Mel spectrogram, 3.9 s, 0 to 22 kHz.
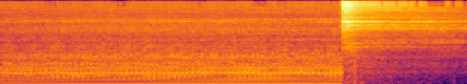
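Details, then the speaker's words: Unloader valve on a budget AEG 60 L silenced air compressor after fitting a new pressure switch: motor hum runs steady, then cuts off at full pressure with a short sharp hiss as the unloader dumps head pressure; normal release at cut-out, leak fixed. "and that's the Escape of air from that valve and it turns into the open position as the motor turns off so that's actually pretty good everything seems to be functioning again fantastic"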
